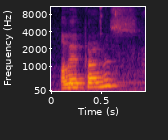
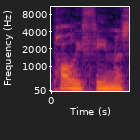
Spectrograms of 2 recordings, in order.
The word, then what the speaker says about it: Polyphemus: How do you pronounce this guy's name again? Come again? Come again? Polyphemus?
